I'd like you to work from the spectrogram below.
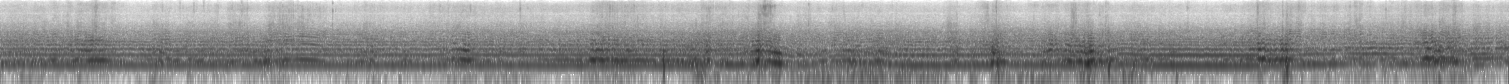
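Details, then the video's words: Bees buzzing naturally inside their hive: a dense, steady droning hum with layered overtones, swelling slightly as individual bees pass close, with faint soft ticks scattered throughout. "bees therapy hive natural buzzing sound"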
